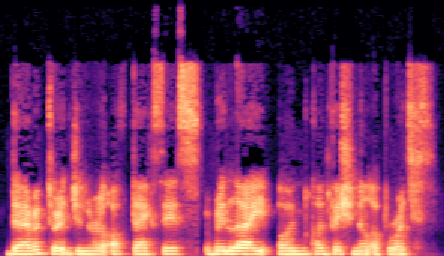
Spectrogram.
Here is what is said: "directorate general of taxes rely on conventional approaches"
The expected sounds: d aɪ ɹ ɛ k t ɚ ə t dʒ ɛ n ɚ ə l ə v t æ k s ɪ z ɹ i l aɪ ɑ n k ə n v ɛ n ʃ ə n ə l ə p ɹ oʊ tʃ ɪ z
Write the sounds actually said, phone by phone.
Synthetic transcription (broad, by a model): d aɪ ɹ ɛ k t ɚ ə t dʒ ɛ n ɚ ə l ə f t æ k s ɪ s ɹ i l aɪ ɑ n k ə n f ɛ ʃ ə n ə l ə p ɹ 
